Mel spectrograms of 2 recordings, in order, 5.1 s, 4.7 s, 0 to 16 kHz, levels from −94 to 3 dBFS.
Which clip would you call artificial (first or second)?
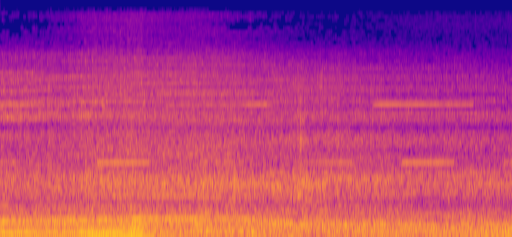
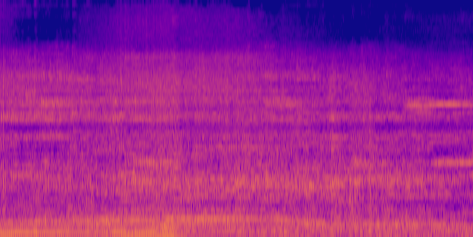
second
